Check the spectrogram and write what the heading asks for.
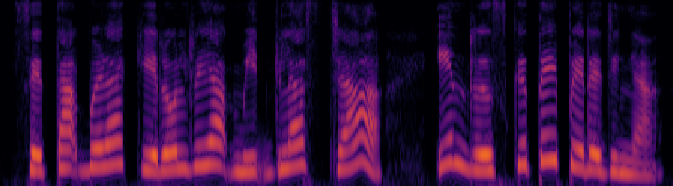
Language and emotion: Santali, happy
